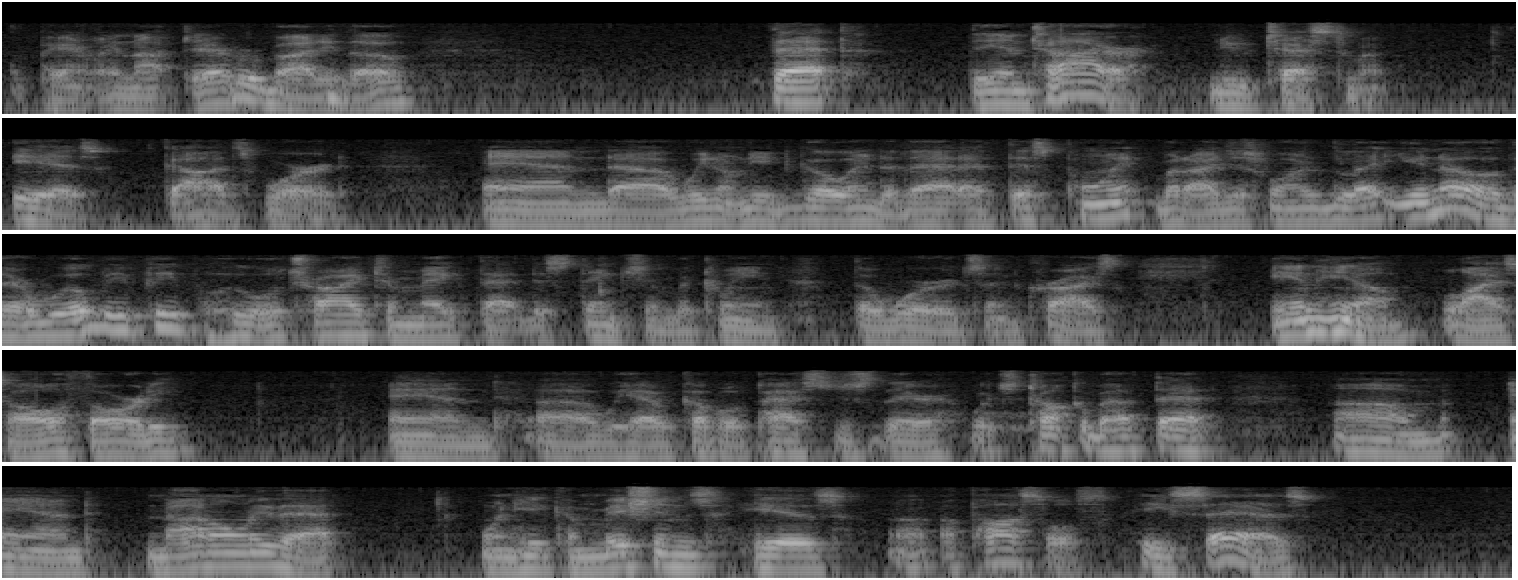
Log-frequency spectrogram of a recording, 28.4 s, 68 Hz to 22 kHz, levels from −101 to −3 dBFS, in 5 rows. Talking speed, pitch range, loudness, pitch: 170 wpm, 90-110 Hz, -45 LUFS, 105 Hz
